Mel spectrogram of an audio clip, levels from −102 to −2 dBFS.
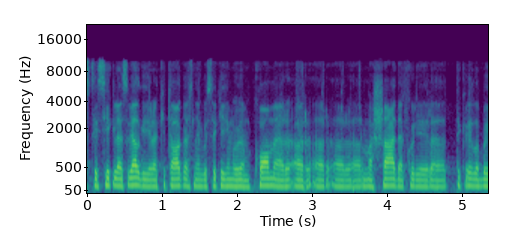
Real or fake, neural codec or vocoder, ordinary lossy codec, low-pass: fake; vocoder, 24 kHz, 100 mel bands, Vocos; Opus, 24 kbps; 9.9 kHz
